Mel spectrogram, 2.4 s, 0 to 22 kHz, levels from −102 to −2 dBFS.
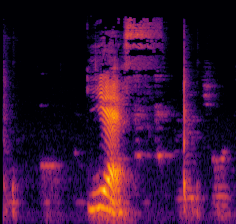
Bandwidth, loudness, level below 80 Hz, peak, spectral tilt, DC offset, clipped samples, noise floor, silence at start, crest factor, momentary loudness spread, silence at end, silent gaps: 16 kHz; -23 LUFS; -66 dBFS; -6 dBFS; -3 dB/octave; under 0.1%; under 0.1%; -55 dBFS; 0.85 s; 22 dB; 20 LU; 0.15 s; none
